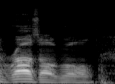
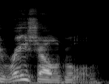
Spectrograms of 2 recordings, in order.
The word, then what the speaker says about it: Ra's al Ghul: Although, I've heard that apparently, that's an improper pronunciation that was used in the Batman Begins movie and the proper way to say his name is actually Raish al Ghul.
